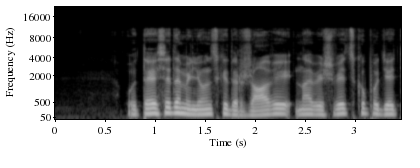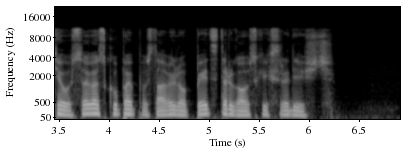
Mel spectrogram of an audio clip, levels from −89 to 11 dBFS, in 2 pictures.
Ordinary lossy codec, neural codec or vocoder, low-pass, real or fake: none; none; 10.8 kHz; real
